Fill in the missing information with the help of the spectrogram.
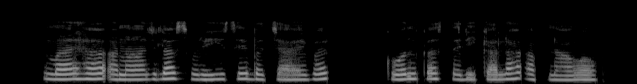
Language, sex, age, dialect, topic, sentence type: Chhattisgarhi, female, 46-50, Northern/Bhandar, agriculture, question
